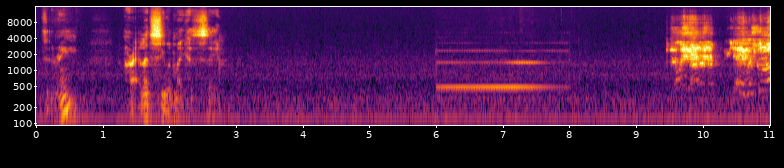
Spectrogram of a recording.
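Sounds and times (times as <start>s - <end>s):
faint telephone ringback tone: 6.0s - 8.0s.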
